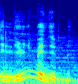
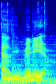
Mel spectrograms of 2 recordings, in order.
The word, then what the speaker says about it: aluminium: feel the butthurt from the Americans it's pretty--it's aluminum no it's actually pronounced aluminium because I speak English speak the King's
